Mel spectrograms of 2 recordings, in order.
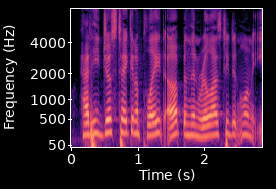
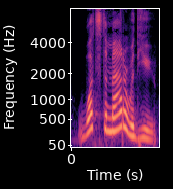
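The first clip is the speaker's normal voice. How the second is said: demanding; 6 semitones higher than usual. A narrator's reading. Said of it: "Blue demanded".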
